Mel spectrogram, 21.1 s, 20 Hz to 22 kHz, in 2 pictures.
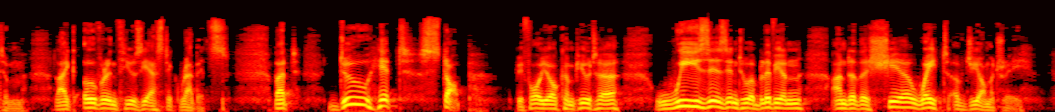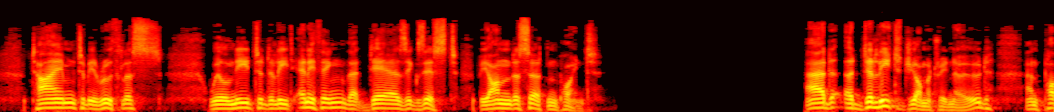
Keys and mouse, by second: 5.1 click, 6.1 shift+drag, 15.6 x, 19.3 shift+a.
